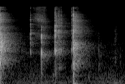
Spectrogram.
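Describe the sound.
A beer can cracked open: a bright hiss fades at the start, followed by a few sharp metallic clicks in quick succession and one faint last tick.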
